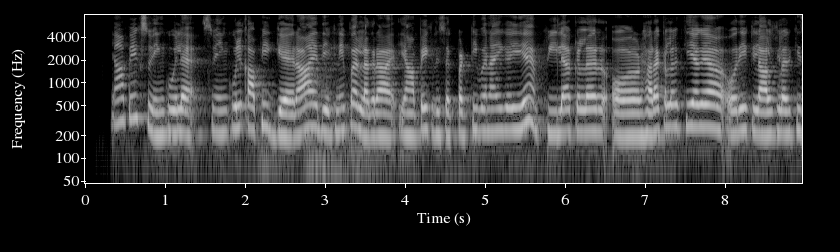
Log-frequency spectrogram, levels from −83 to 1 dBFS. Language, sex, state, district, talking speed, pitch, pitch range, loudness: Hindi, female, Chhattisgarh, Jashpur, 240 wpm, 220 Hz, 210-245 Hz, -24 LUFS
